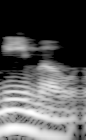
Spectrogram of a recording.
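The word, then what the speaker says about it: Nimo: The laptop manufacturers called Nemo. N I M O. Just like the clownfish from the cartoon animated movie, but that's spelled Nemo O.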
